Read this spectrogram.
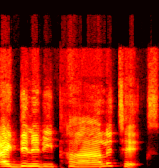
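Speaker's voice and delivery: high scornful scoffing. Retelling how a commentator mocks critiques of identity politics: imitating Gerald Horne's voice. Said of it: "he'll go".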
